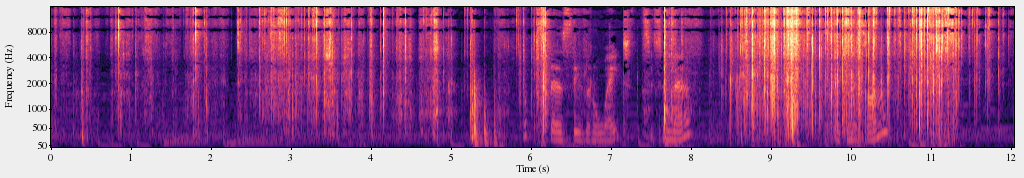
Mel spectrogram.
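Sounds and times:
cardboard box tearing: 0.0 - 5.0, 8.4 - 11.8
foil bag crinkling: 0.0 - 5.0, 5.8 - 6.2, 8.3 - 12.0
soft background music: 0.0 - 12.0.

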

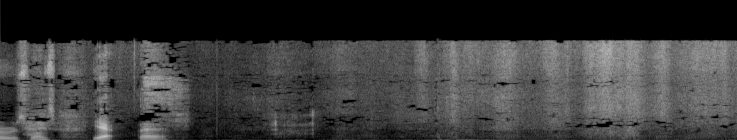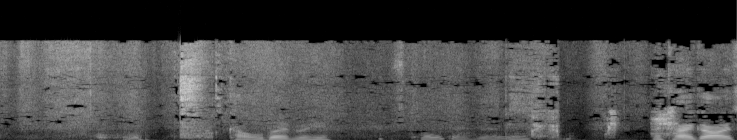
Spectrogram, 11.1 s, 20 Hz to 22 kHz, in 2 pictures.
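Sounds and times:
jacket rubbing on microphone: 1.8 - 11.0.

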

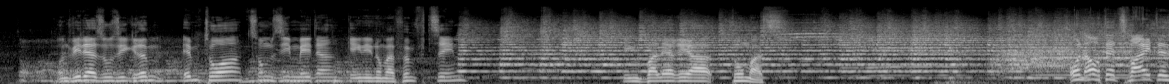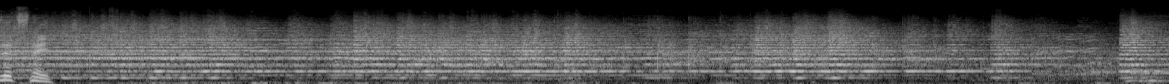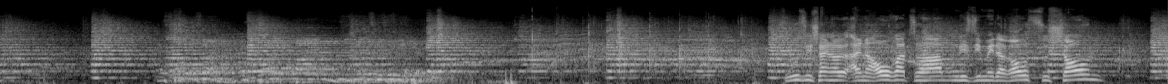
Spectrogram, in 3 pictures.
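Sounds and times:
rough low noise: 0.0 - 4.6
steady horn-like tone: 0.0 - 35.0.

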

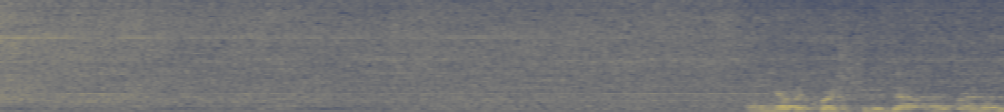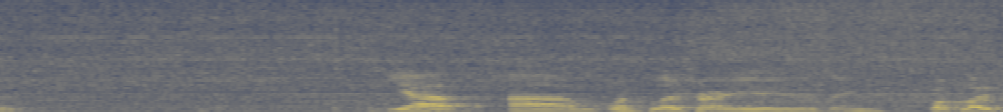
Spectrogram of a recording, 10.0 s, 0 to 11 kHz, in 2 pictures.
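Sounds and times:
hair dryer blowing air: 0.0 - 10.0.

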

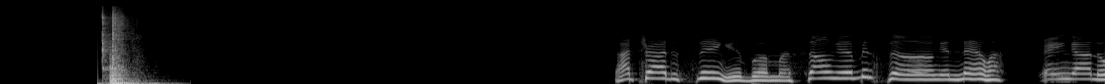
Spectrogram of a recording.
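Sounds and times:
door shutting with thud: 1.0 - 1.9.

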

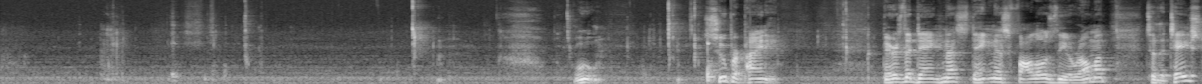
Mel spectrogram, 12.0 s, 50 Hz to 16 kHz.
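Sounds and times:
faint steady hum: 0.0 - 12.0
person sipping and swallowing: 1.0 - 2.7.

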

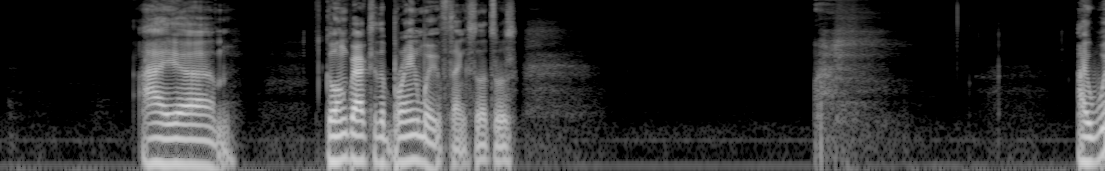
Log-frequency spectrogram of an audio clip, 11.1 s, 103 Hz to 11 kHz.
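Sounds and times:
man sighing: 8.2 - 9.0.

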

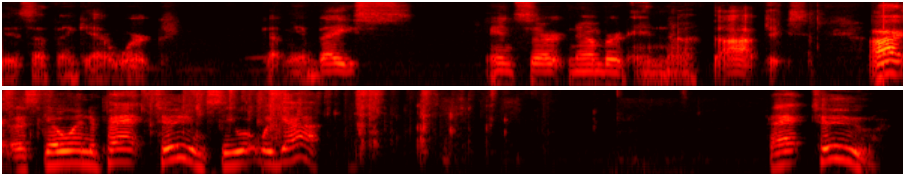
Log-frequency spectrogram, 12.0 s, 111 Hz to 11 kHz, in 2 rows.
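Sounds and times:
foil wrapper tearing and crinkling: 5.9 - 9.7.

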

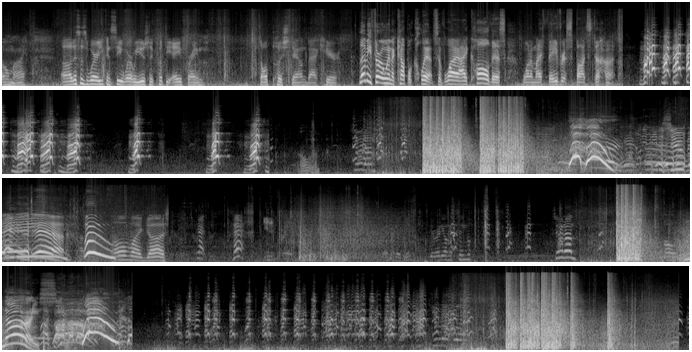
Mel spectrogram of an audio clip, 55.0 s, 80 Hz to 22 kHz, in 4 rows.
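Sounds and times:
goose call honks: 12.8 - 15.6, 16.3 - 16.9, 17.8 - 19.2, 44.6 - 51.2
loud shotgun shot: 22.2 - 24.7, 39.8 - 41.2, 51.4 - 54.0.

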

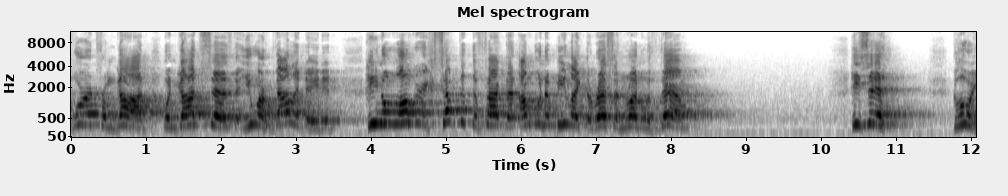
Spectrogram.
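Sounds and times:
man's voice echoing in hall: 0.0 - 9.0, 10.2 - 12.0
faint low hum: 0.0 - 12.0.

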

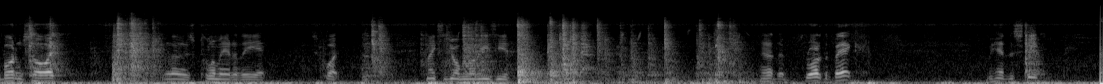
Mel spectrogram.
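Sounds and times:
metal rattles: 0.0 - 2.5, 3.2 - 8.0, 10.1 - 10.6
metal door shutting with knocks: 0.2 - 1.8, 3.6 - 7.7.

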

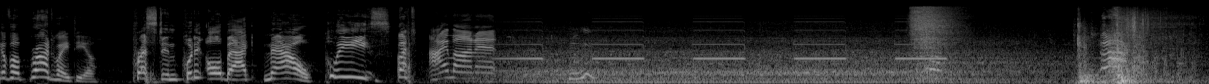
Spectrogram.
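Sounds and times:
truck engine rumble: 4.7 - 12.0
truck reversing alarm beeping: 4.9 - 9.8.

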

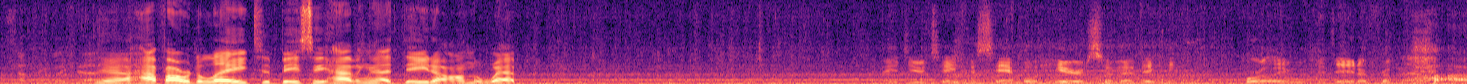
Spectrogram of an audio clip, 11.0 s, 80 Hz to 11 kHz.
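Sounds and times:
faint thin whine: 0.0 - 11.0
low outdoor rumble: 0.0 - 11.0.

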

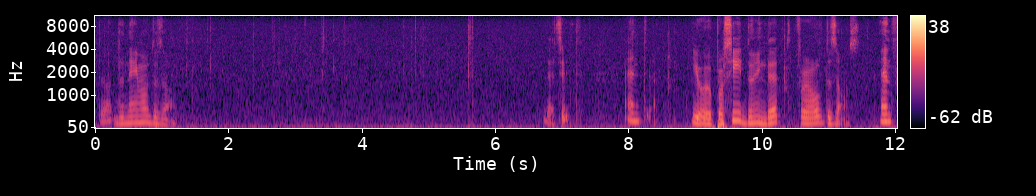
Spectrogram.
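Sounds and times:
man speaking: 0.0 - 1.3, 6.7 - 7.3, 9.0 - 12.0.

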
